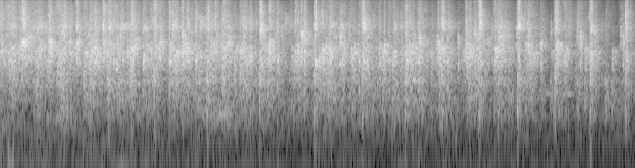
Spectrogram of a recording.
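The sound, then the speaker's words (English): Audience applause at a live talk fills the whole clip, a dense, loud and steady clatter of many hands clapping with no break and no voices. “If we could give Sasha a round of applause.”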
